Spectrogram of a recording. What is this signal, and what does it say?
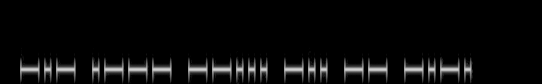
Morse code, heard as a keyed tone, about 20 wpm, 700 Hz. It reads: KJ7DMC
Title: USA Callsign DE Callsign 20wpm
